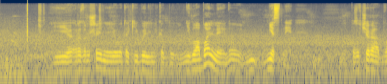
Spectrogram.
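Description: A middle-aged man speaks with animation close to the microphone, outdoors.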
